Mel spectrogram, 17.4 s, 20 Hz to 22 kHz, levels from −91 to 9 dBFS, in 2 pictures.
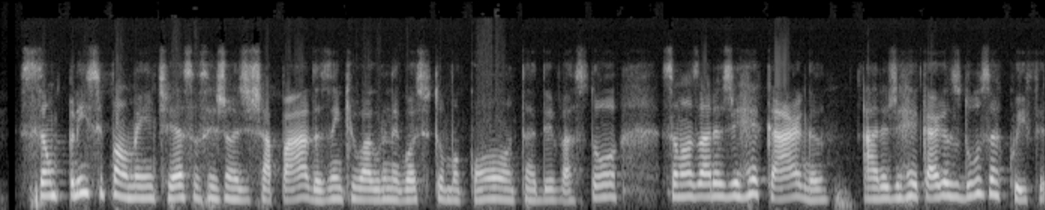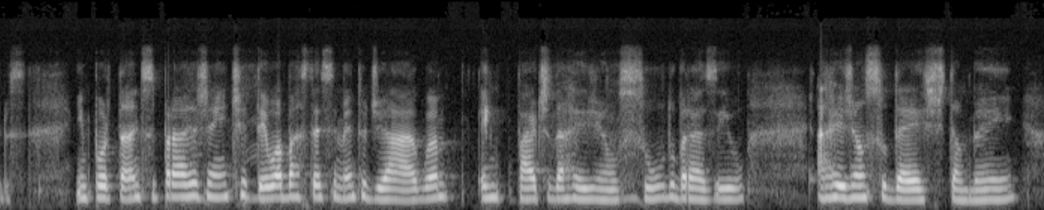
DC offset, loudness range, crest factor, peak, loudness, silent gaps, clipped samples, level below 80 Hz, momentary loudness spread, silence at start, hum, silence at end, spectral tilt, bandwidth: under 0.1%; 3 LU; 16 dB; 0 dBFS; -16 LUFS; none; under 0.1%; -56 dBFS; 9 LU; 0.2 s; none; 0.05 s; -4.5 dB/octave; 15 kHz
